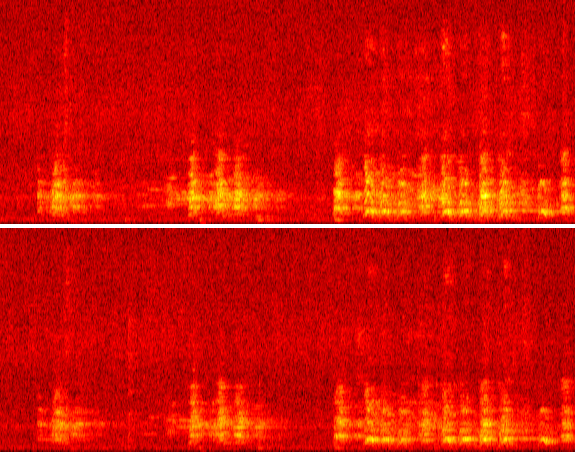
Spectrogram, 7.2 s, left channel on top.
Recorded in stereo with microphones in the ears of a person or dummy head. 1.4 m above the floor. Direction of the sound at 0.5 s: 35° left (ahead or behind).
